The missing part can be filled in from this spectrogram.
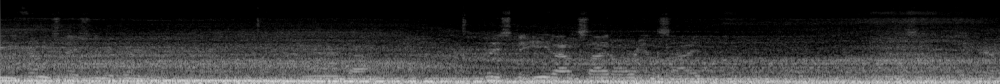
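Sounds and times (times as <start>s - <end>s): road noise: 0.0s - 10.0s
vehicle engine hum: 0.0s - 10.0s.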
